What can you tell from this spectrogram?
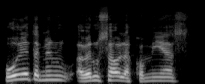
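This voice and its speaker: A man's voice: sits high, fast talker, a little mellow, no room sound, clean studio sound. A male teacher going over test questions, explaining step by step and asking and answering his own questions.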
